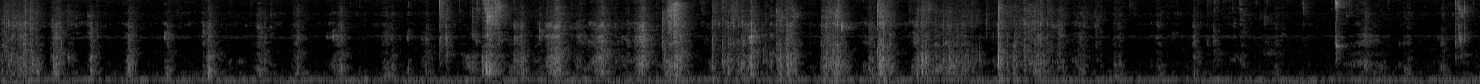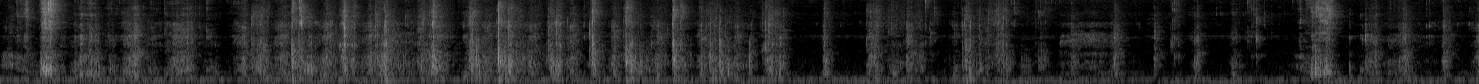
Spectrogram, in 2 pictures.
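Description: A person chewing mouthfuls of crunchy Toast Crunch cereal, with many crisp crunches throughout.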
